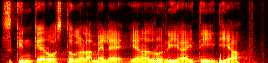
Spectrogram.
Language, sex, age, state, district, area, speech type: Kannada, male, 18-30, Karnataka, Chikkaballapur, urban, read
